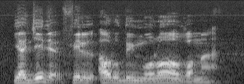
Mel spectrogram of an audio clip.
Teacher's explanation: Ini ra dengan ghain itu sama-sama tebal.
